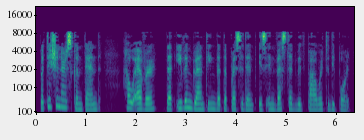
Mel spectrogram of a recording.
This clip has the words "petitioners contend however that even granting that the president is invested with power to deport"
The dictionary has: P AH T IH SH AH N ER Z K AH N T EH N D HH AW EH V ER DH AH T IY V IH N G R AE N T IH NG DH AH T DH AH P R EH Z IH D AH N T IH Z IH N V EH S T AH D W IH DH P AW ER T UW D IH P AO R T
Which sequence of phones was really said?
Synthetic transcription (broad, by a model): P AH T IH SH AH N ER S K AH N T EH N D HH AW EH V ER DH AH T IY V IH N G R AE N T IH NG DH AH T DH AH P R EH S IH D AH N T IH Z IH N V EH S T AH D W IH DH P AW ER T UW D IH P AO R T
